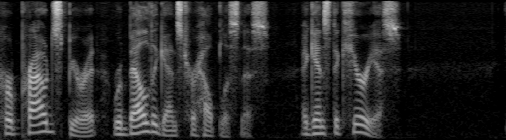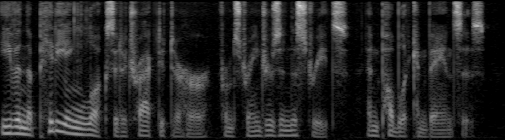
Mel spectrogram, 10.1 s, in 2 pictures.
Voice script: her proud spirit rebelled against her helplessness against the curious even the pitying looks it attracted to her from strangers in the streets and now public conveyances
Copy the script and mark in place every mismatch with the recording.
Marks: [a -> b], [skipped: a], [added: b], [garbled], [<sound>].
her proud spirit rebelled against her helplessness against the curious even the pitying looks it attracted to her from strangers in the streets and [skipped: now] public conveyances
